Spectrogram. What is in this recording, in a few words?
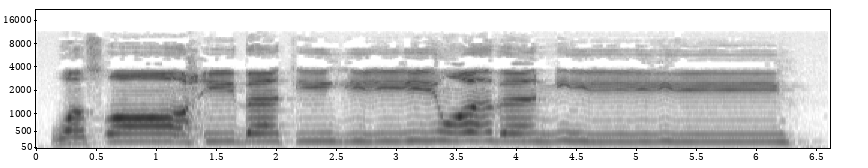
quran, Hussary, tafseer; Abasa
